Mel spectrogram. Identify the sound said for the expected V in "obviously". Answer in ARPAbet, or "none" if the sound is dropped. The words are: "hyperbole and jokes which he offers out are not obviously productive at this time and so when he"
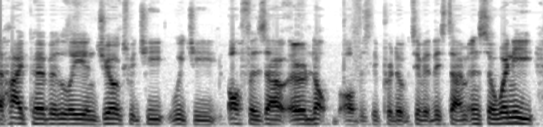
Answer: V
